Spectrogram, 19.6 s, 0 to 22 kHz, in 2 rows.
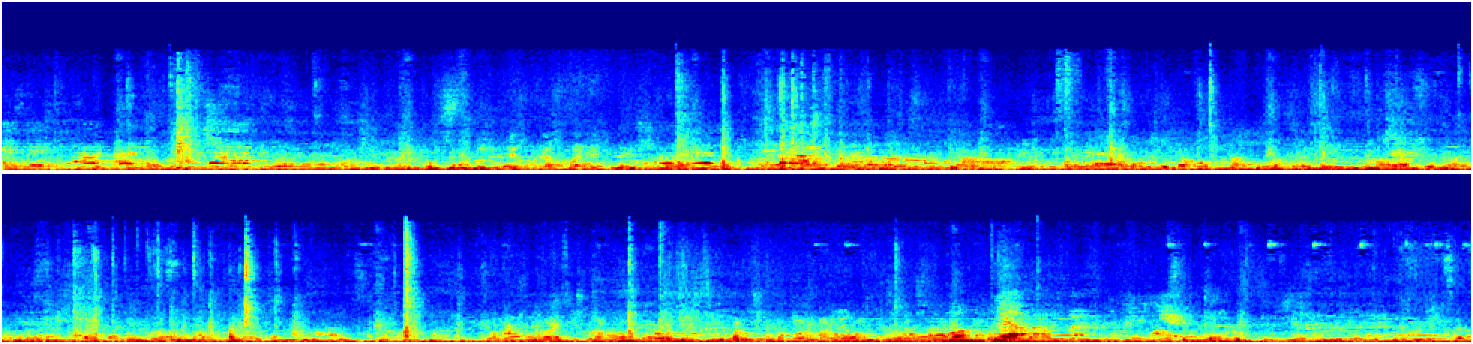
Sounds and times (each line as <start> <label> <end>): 0.0 Crowded fast food restaurant 19.5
